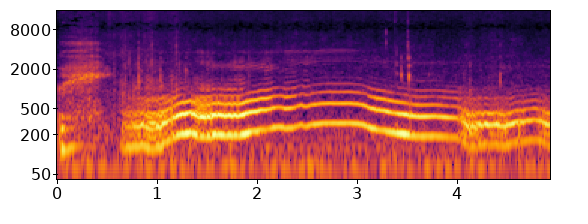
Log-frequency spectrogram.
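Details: Female Siamese cat, kept indoors since she was a kitten in May 2011, arguing with a three-year-old orange rescue cat that she dislikes. She gives a long, low, drawn-out yowl lasting about four seconds that swells and sags in pitch before dropping at the end.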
